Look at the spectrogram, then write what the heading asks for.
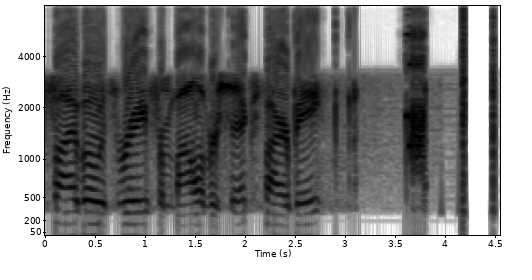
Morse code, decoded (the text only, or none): none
